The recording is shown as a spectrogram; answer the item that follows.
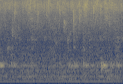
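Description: A gentle, steady hiss of a low-flow shower running in a tiny house with a varnished floor, a soft continuous spray at moderate level with no talking.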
